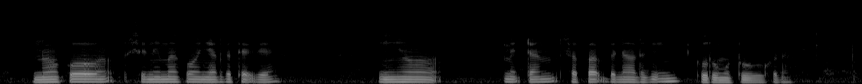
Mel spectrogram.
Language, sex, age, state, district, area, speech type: Santali, male, 18-30, West Bengal, Bankura, rural, spontaneous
